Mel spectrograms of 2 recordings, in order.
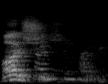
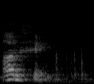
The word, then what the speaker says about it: Arche: So for instance, this is usually in our church, it's pronounced Arshi, which means chief of somebody, head of somebody. But it's supposed to be Arche. It's how it's supposed to be pronounced.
